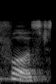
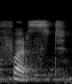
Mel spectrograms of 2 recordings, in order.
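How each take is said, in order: First: First without the R, "fust"; first with a silent R. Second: First with the R sounded, slow; first said wrongly with a clear R; wrong rhotic first. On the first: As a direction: say first dropping the R. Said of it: "It's first". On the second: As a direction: roll the R in first to show the error. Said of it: "It's not first". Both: Shown as a demonstration.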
